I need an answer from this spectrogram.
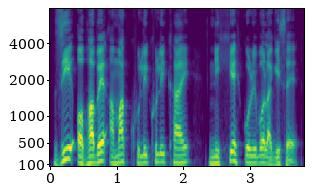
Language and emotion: Assamese, neutral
